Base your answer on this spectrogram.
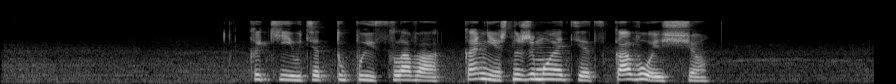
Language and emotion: Russian, angry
